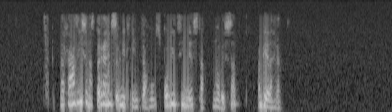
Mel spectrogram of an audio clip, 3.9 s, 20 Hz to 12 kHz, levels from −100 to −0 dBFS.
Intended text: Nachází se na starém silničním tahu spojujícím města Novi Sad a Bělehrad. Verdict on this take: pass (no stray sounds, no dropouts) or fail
pass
